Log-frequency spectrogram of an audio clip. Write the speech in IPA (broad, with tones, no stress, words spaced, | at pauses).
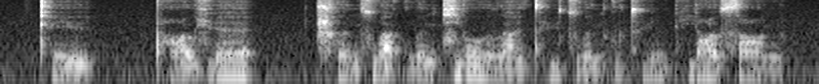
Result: kʰḛ˨˩ɪ̯ | pʰɑ̰˨˩ʊ̯ɕɥɛ˦ | ʈ͡ʂʰə˨˦nswä̰˨˩kwə˨˦n t͡ɕjo˥˨ʊ̯ la˨˦ɪ̯ t̪ʰy˥˨t͡swə˨˦nku˧t̪ʰy˦n pʰjɑ˥˨ʊ̯sɑ˥˨ŋ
